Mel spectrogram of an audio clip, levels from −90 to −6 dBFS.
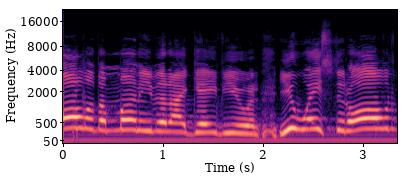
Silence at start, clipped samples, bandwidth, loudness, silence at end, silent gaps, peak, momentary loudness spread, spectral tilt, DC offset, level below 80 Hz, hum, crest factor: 0 s; under 0.1%; 12.5 kHz; -25 LUFS; 0 s; none; -12 dBFS; 7 LU; -5.5 dB/octave; under 0.1%; -50 dBFS; none; 12 dB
